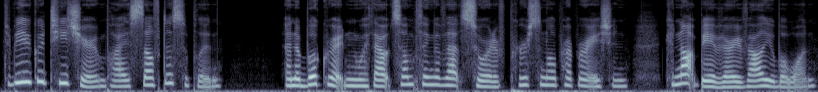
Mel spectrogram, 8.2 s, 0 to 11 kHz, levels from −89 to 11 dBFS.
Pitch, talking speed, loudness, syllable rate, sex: 240 Hz, 190 wpm, -19 LUFS, 6.3 syllables/s, female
